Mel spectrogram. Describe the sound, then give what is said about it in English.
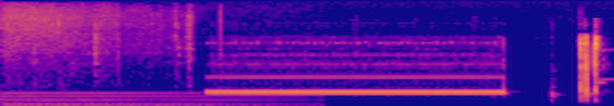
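A telephone call being placed: a low, buzzing hum gives way to a loud, steady electronic phone tone lasting about two seconds, then a couple of quick, sharp dialing beeps. No one speaks. “he said he had to go home to actually take the call, which may have sounded like this.”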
